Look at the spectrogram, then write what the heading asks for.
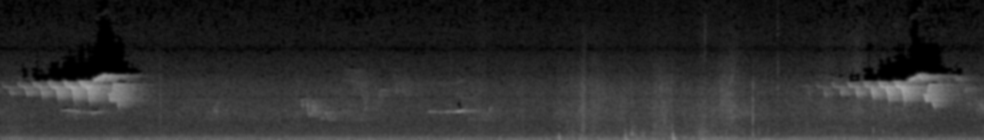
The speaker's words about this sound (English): Here's our black-capped chickadee.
